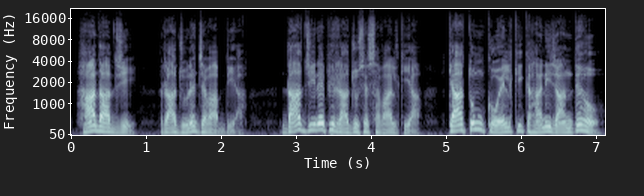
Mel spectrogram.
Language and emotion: Urdu, neutral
